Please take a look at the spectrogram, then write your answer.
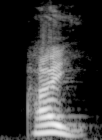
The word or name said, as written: Ai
